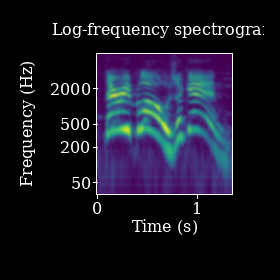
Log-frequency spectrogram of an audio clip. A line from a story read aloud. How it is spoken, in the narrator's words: cried the tub oarsman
